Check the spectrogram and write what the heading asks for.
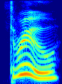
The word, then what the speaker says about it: through: sound like in go but through has the oo sound like in food I know what you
